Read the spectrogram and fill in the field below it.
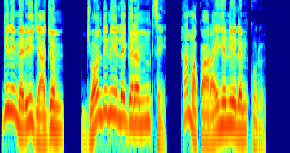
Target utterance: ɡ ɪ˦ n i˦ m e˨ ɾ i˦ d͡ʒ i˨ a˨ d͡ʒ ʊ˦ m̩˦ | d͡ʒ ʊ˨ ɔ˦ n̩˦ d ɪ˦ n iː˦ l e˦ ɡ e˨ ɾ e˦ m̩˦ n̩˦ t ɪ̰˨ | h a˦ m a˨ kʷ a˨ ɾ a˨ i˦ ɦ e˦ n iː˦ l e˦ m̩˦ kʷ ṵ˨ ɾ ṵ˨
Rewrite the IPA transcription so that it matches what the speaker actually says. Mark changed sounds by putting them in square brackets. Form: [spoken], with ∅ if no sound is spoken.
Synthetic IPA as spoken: ɡ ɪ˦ n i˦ m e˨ ɾ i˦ d͡ʒ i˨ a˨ d͡ʒ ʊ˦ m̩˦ | d͡ʒ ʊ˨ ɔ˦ n̩˦ d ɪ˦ n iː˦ l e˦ ɡ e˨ ɾ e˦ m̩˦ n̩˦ t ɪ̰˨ | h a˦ m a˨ kʷ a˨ ɾ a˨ i˦ ɦ e˦ n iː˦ l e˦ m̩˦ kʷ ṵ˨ ɾ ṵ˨

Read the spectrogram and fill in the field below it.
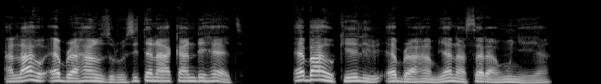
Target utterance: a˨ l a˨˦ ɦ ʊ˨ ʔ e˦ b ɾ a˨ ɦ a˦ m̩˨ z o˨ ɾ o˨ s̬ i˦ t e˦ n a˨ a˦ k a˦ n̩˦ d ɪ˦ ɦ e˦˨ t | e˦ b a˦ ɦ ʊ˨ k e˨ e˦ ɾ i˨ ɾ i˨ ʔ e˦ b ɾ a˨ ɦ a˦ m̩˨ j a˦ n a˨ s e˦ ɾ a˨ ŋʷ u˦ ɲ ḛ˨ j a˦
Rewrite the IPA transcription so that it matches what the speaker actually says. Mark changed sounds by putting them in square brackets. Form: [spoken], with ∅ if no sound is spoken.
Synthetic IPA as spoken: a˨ l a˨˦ ɦ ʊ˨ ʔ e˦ b ɾ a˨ ɦ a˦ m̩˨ z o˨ ɾ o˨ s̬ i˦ t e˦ n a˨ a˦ k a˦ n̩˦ d ɪ˦ ɦ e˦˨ t | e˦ b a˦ ɦ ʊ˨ k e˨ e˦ [l] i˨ ɾ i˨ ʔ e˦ b ɾ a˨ ɦ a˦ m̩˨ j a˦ n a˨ s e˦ ɾ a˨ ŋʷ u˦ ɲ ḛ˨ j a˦

